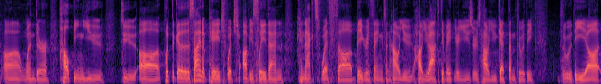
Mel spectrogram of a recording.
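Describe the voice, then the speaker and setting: Smooth-voiced man giving a talk. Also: lowish voice, a bit bright. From Finland. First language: Finnish. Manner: explanatory, halting with many fillers, addresses the audience directly. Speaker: conference speaker, interaction design director. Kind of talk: conference keynote talk.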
